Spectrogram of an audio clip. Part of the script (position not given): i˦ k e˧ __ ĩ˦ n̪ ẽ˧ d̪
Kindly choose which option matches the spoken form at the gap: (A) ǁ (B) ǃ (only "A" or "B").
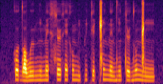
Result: A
